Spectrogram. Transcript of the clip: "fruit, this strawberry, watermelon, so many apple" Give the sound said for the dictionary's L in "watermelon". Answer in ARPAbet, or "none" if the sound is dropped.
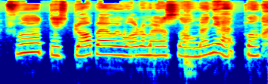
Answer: N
